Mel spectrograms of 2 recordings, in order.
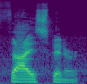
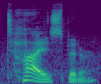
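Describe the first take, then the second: First: The first word begins with a th sound. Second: The first word begins with a t sound. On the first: The speaker calls it wrong. "I pronounced it the thigh spinner" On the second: The speaker calls it right. "The tie spinner"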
